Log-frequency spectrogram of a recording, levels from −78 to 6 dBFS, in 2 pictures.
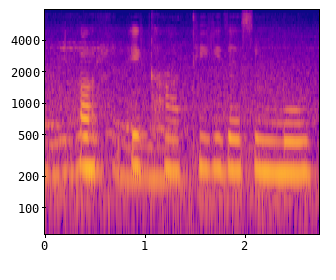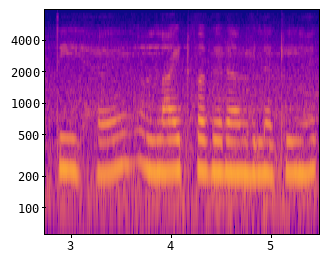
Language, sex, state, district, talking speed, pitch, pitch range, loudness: Hindi, female, Chhattisgarh, Raipur, 130 wpm, 220 Hz, 215-230 Hz, -18 LUFS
